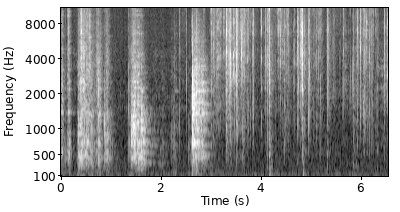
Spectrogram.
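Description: Foil Yu-Gi-Oh booster packs and the tin's plastic insert crinkling as they are handled, in several separate rustles, the loudest about two and a half seconds in, with small clicks between.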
